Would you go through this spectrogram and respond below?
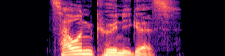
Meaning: genitive of Zaunkönig
- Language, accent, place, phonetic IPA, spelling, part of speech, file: German, Germany, Berlin, [ˈt͡saʊ̯nkøːnɪɡəs], Zaunköniges, noun, De-Zaunköniges.ogg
